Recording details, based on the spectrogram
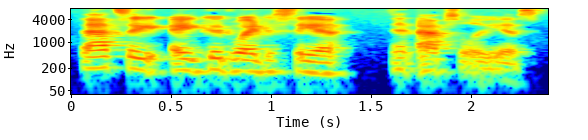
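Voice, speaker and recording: A woman's voice: fairly low pitch, steady tone, very fast, creaky. A woman hosting a casual conversational podcast interview, chatty and agreeable, talking in loose asides. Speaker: podcast host and author.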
